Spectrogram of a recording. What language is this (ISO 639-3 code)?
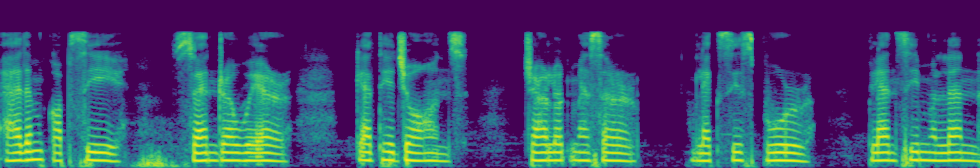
mni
